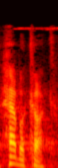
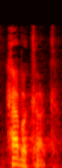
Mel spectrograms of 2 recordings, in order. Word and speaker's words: Habakkuk: You know, I'm gonna call him Habakkuk, all right? Habakkuk. Anybody know where Habakkuk is?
